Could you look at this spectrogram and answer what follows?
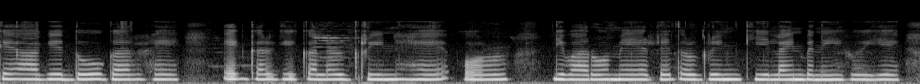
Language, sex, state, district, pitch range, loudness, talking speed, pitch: Hindi, female, Arunachal Pradesh, Lower Dibang Valley, 225-235 Hz, -14 LUFS, 145 wpm, 230 Hz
